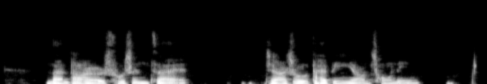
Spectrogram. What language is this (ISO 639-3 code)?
zho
